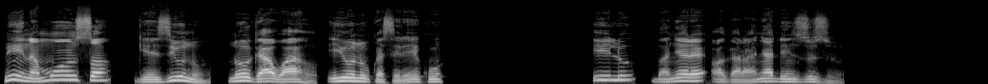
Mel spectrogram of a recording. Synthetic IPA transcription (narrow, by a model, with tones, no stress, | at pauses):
niː˦i˨na˨m̩˦ʊ˦ɔ˦n̩˦sɔ˦ | ɡe˨e˨zi˦u˦nṵ˨no˦ɡa˨a˦wa˨˦a˦ɦʊ̰˨i˦ɦu˦nu˨kʷe˨sɪ˨ɾe˨ɪ˦kʷʊ˦ | i˦lu˦ba˨ɲe˦ɾe˦ʔɔ˨ɡa˨ɾa˨ɲa˦dɪ˨n̩˦zu˦zṵ˨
